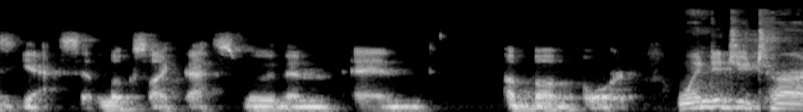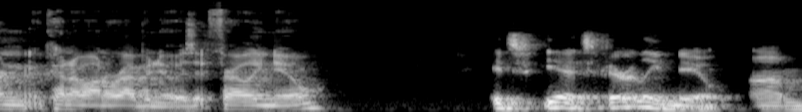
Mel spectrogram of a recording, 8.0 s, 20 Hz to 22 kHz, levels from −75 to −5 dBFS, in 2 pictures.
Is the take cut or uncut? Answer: uncut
